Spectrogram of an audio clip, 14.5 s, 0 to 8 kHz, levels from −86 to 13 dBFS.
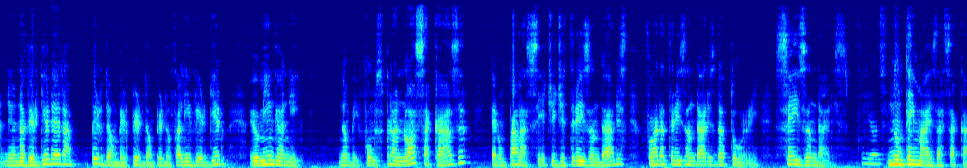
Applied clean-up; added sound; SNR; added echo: none; none; none; reverberation time 0.4 s.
